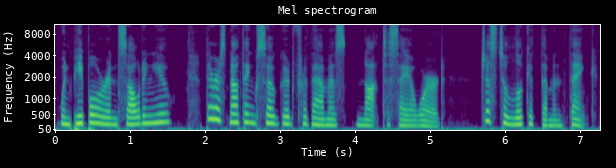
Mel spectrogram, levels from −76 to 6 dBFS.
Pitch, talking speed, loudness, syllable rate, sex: 210 Hz, 200 wpm, -18 LUFS, 5.0 syllables/s, female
